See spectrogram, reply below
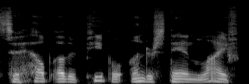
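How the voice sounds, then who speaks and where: A middle-aged man hosting an author interview, talking conversationally as a fellow novelist, rambling with frequent filler phrases and animated when storytelling. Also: medium pitch, moderate pace, no room sound, studio quality. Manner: animated storyteller who acts out remembered exchanges; rambling, repeats "you know".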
